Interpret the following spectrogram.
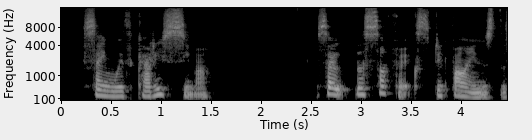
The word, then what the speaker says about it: carissima: Bella is stressed on the penultimate syllable, but bellissima is stressed on the first I. Same with carissima.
